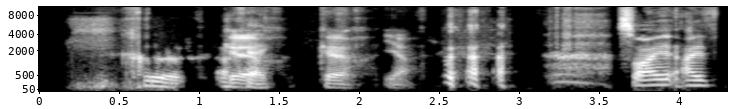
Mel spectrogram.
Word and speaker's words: Coeur: I have picked, unfortunately, the banker whose name I can't pronounce. Jacques Coeur. Coeur.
